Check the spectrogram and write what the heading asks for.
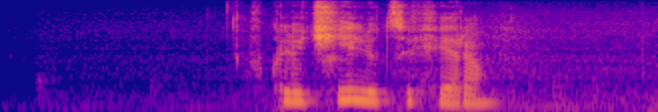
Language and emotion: Russian, neutral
